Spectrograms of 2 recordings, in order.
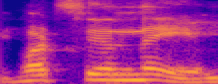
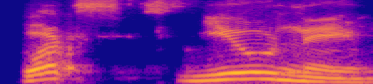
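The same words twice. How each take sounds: First: The word 'your' is reduced to 'yer'. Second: The word 'your' is said in full.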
